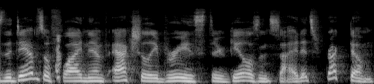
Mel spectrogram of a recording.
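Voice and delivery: normal talking voice

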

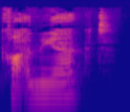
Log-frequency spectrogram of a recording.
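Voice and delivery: terrible, bad put-on Australian accent. Explaining a name's pun in a terrible australian accent. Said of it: "That was my terrible Australian accent, which was more British than anything".

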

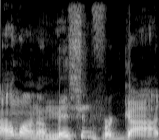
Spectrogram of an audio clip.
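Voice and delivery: normal talking voice

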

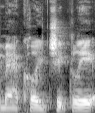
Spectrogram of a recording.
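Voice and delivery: ordinary delivery

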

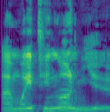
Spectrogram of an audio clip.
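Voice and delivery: normal talking voice

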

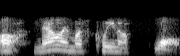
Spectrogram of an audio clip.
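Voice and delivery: put-on broad, heavy Japanese accent laid on thick. Retelling the other instructor's remark to the students, in a thick japanese accent. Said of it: "with his thick Japanese accent and says".

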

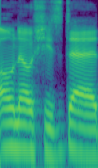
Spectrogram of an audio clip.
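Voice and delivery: plain

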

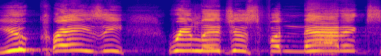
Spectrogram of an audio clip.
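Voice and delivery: loud, drawn-out, high-pitched yell. Retelling a joke about a driver speeding past: imitating someone yelling. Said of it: "he yells out".

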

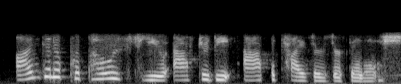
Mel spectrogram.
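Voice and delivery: put-on whisper. Retelling what a date whispered at a family party: imitating a whisper. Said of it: "whispers in my ear".

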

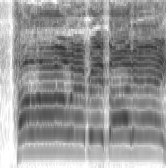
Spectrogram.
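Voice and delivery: blaring nasal bellow, pitched very high. Imitating how he greeted everyone on day one: loud nasal voice. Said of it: "He had this really loud nasal voice".

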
